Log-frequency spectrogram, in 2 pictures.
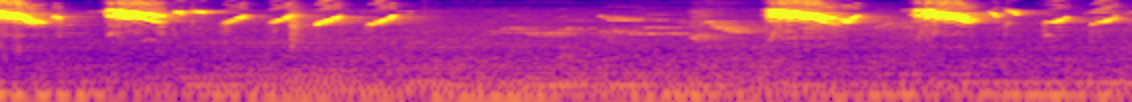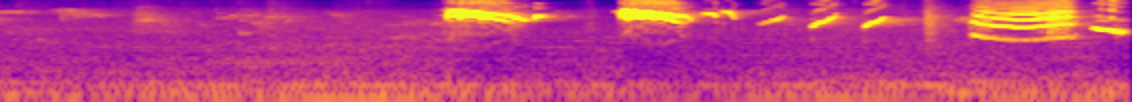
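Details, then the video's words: Orange-headed thrush song, used as a lure and master song for caged birds in Singaraja, North Bali: high, rapid whistled and trilled phrases, several sharp downslurred notes and a fast warbling rush near the end, over a steady low hum. "Bikin Geger ANIS MERAH Dirumah Pasti Gacor || Pancingan sekaligus Masteran Burung Punglor"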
